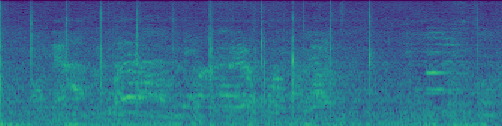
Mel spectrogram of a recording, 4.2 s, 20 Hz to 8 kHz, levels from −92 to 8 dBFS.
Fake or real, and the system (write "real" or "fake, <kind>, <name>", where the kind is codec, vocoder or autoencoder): fake, codec, SNAC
